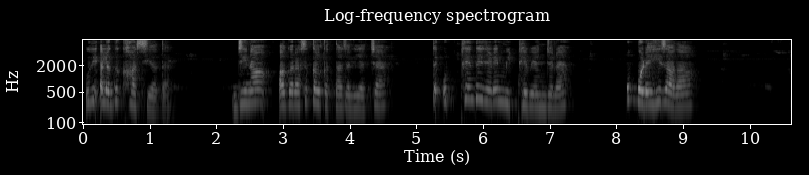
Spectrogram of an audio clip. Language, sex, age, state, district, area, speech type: Dogri, female, 18-30, Jammu and Kashmir, Kathua, rural, spontaneous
